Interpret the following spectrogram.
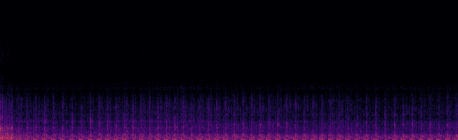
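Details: Honda Supra motorcycle idling with a harsh, rhythmic clatter pulsing about four times a second; timing chain and bushing already replaced and the noise stayed rough; heard from both the right and left sides.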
